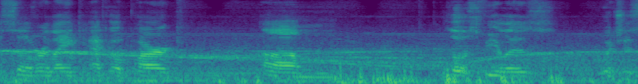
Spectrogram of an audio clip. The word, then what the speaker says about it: Los Feliz: Um, Los Felis, which is spelled Los Feliz, F E L I Z.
